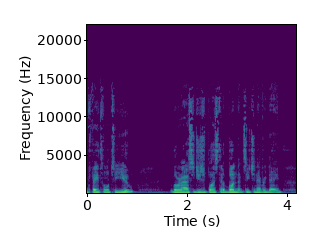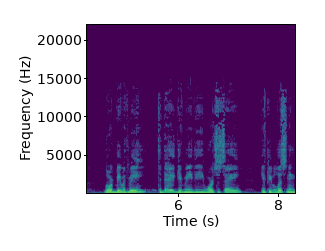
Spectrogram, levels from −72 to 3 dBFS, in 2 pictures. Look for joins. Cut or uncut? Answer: cut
